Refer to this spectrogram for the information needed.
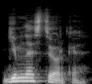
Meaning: blouse (U.S.), tunic (British)
- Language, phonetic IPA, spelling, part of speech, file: Russian, [ɡʲɪmnɐˈsʲtʲɵrkə], гимнастёрка, noun, Ru-гимнастёрка.ogg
